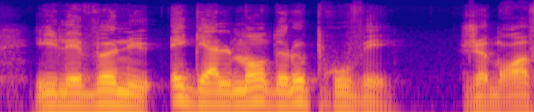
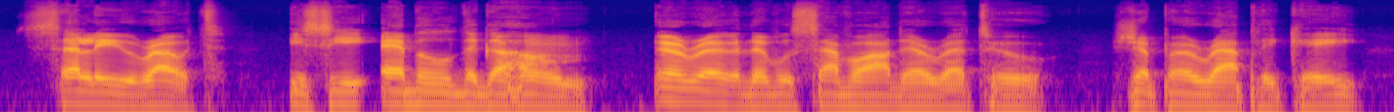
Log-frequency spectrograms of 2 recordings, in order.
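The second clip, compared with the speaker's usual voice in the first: put-on Cockney-accented caller on the line; 3 semitones lower than usual. A narrator's reading. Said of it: "Une voix à l'accent cockney lance". (accent cockney en français)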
